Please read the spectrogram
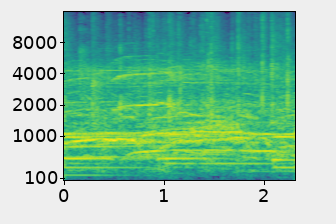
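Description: Live rock band playing with electric guitars holding long, sustained notes, while the crowd cheers and whoops over the music.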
